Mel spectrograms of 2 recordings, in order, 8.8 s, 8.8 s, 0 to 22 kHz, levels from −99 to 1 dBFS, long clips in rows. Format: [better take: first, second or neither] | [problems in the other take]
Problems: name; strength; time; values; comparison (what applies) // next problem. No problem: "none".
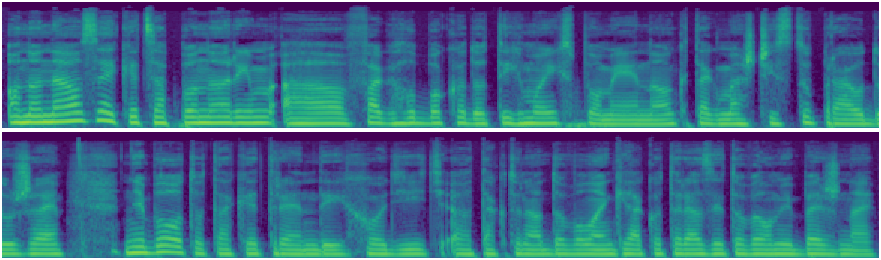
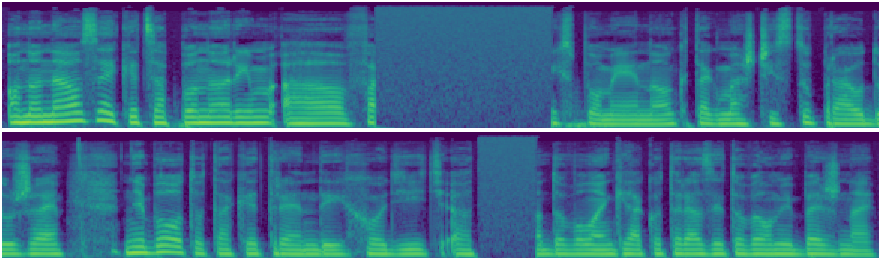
first | audio cutting out; filled with static; at 2 s for 1 s and at 7 s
